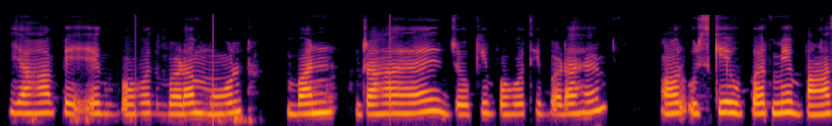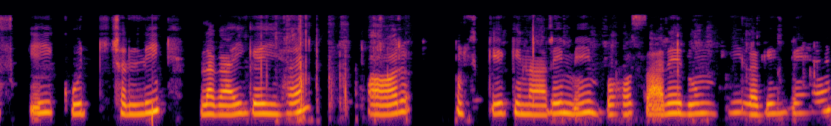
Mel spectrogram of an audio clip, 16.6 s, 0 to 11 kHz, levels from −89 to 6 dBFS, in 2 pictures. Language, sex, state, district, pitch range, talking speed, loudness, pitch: Hindi, female, Chhattisgarh, Balrampur, 225-250 Hz, 135 wpm, -18 LUFS, 235 Hz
